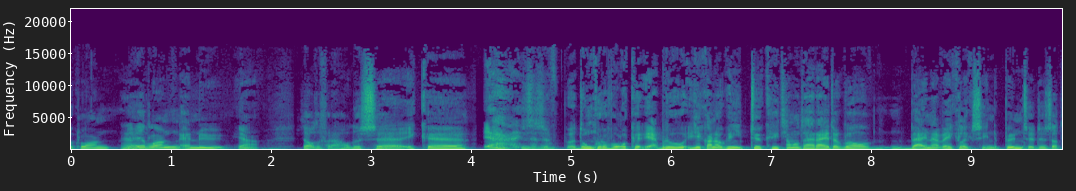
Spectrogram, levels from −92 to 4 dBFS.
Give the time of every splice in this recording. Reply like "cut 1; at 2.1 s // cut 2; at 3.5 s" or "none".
cut 1; at 2.2 s // cut 2; at 4.0 s // cut 3; at 7.2 s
